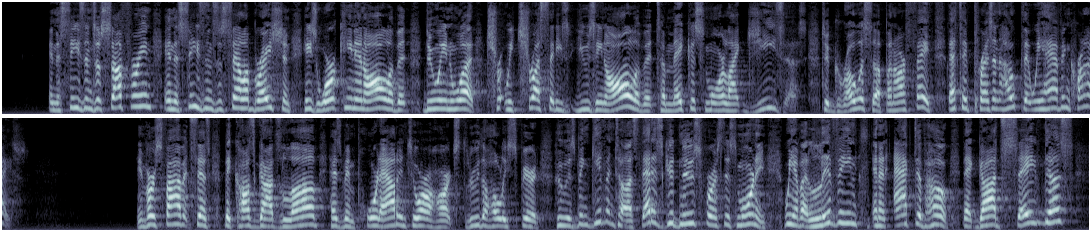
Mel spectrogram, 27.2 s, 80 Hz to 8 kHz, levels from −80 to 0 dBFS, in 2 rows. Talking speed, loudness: 205 wpm, -19 LUFS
